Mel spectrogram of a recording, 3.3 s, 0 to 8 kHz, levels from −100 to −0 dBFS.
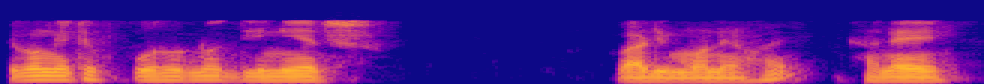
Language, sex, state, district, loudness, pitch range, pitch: Bengali, male, West Bengal, Paschim Medinipur, -23 LUFS, 85-100 Hz, 90 Hz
